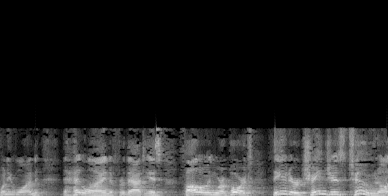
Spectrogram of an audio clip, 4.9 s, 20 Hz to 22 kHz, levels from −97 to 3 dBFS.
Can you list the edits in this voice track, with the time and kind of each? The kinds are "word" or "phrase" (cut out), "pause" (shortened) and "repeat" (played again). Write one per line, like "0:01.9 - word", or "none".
none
